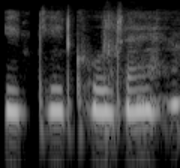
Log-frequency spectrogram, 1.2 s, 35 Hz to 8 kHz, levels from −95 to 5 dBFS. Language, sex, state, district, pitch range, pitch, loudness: Hindi, female, Uttar Pradesh, Deoria, 220-230 Hz, 225 Hz, -35 LUFS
